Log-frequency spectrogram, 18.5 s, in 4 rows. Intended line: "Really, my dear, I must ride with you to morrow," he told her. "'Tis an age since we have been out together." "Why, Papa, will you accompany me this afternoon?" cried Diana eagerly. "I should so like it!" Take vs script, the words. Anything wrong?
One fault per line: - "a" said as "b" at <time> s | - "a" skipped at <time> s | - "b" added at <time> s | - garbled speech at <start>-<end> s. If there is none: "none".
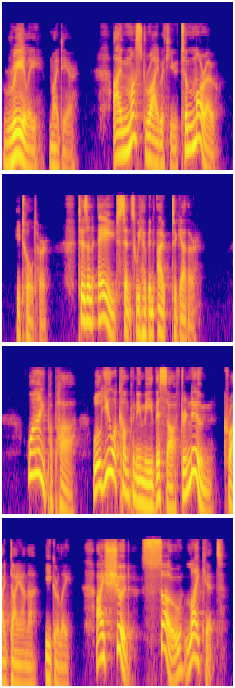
none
